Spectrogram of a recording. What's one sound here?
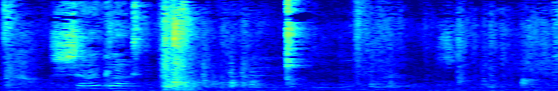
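A refrigerator door opens.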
